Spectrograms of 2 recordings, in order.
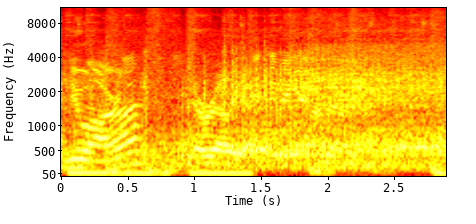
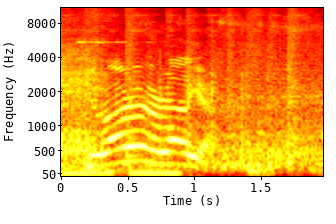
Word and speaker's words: Nuwara Eliya: And the place we're going to is pronounced properly. Nuwara? Nuwara? Nuwara Eliya. Nuwara Eliya.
